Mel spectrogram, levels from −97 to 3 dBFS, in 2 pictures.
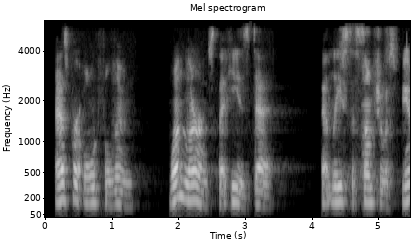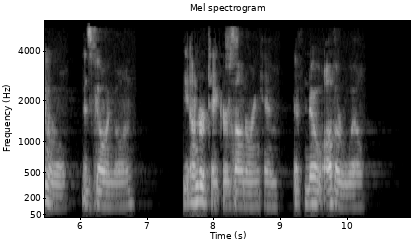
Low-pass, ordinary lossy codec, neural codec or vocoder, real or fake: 5.4 kHz; AAC, 24 kbps; none; real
